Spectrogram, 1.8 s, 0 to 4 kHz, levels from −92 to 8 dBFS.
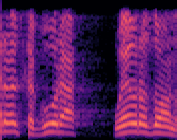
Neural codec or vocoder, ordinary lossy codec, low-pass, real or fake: none; none; 3.6 kHz; real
